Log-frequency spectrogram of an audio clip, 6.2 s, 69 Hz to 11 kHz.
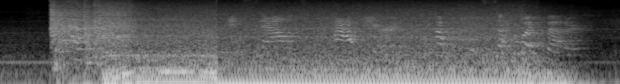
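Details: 2005 Jeep Wrangler Unlimited TJ 4.0 after replacing clogged catalytic converters with new Flowmaster exhaust with cats: short crank, catches cleanly to steady even idle, no ticking or exhaust leak; sounds healthy.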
